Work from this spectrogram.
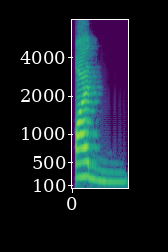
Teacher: دا light رہے گا، قاف کی وجہ سے دال کو ہیوی نہیں کرنا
